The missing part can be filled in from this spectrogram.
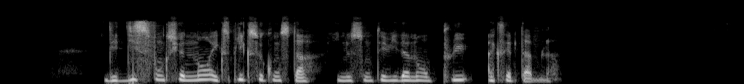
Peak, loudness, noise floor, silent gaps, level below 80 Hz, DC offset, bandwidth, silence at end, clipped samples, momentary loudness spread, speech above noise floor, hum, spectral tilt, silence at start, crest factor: -4 dBFS; -21 LUFS; under -90 dBFS; none; -58 dBFS; under 0.1%; 9.6 kHz; 1.85 s; under 0.1%; 9 LU; over 69 dB; none; -4 dB/octave; 1.05 s; 20 dB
